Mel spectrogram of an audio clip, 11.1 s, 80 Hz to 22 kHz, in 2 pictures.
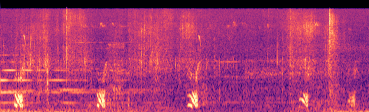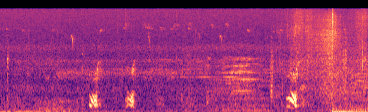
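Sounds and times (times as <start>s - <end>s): moose grunting: 0.0s - 10.5s.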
